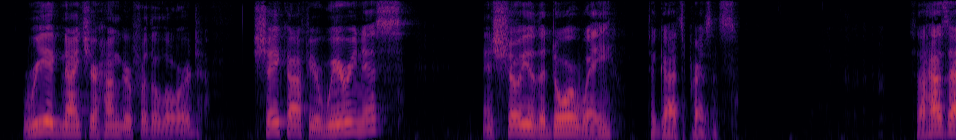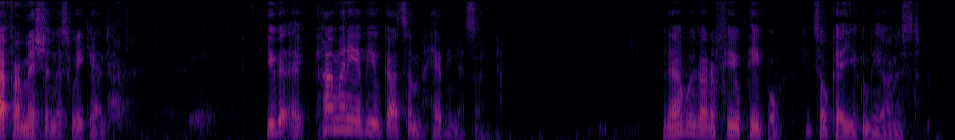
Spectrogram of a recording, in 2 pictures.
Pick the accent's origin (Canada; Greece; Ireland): Canada; now in Basel, Switzerland; I'm originally Canadian, but now living for the past quite a few years in Basel, Switzerland. So that is right where France, Germany, and Switzerland intersect.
